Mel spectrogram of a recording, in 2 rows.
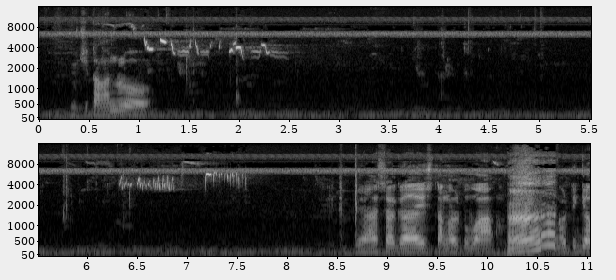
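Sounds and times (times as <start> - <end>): bird twittering: 0.0 - 8.6
high-pitched insect drone: 0.0 - 11.0
low outdoor rumble: 0.0 - 11.0.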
